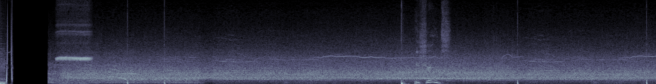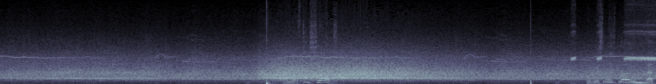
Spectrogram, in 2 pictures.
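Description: A large stadium crowd roars steadily, then swells louder.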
